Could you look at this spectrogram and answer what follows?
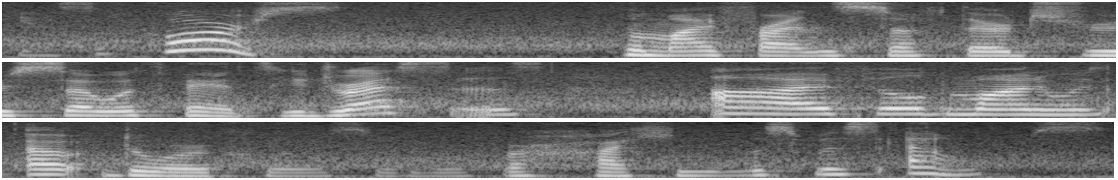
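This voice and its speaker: Woman acting a high-voiced, dreamy Victorian bride. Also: animated, moderate pace, fairly bright tone, slight background noise, low-quality recording. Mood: happy. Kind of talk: Victorian audio drama acting.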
